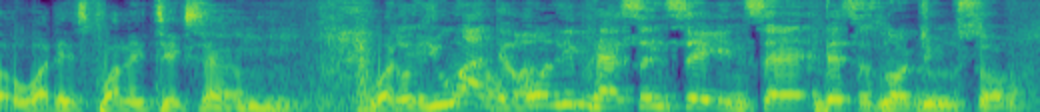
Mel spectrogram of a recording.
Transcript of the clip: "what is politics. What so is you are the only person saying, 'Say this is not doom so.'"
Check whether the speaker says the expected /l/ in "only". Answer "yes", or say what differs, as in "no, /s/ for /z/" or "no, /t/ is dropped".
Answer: yes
